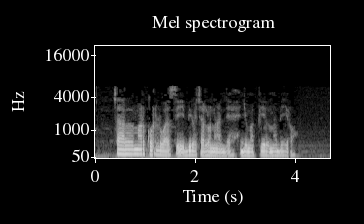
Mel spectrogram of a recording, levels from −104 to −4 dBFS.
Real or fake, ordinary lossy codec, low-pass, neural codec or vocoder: real; MP3, 24 kbps; 7.2 kHz; none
